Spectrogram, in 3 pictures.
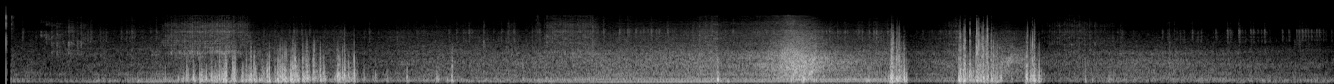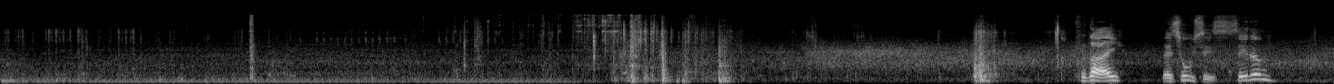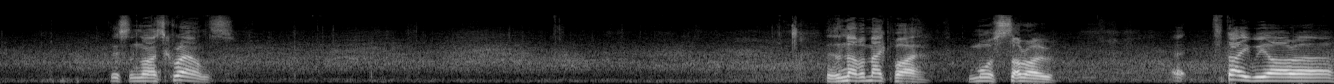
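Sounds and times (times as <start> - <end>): traffic hum: 0.0 - 40.0
cars passing: 0.1 - 40.0.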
